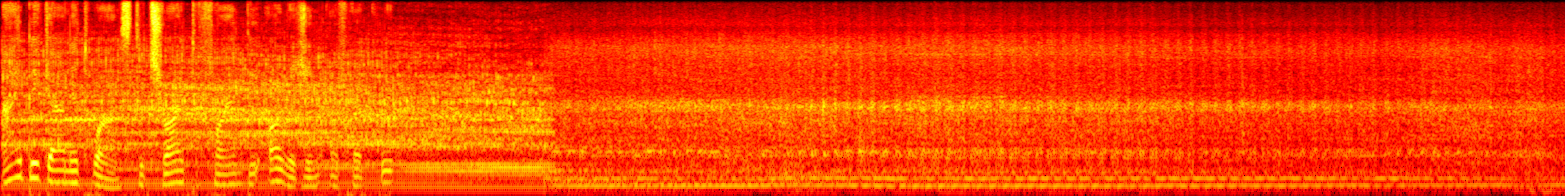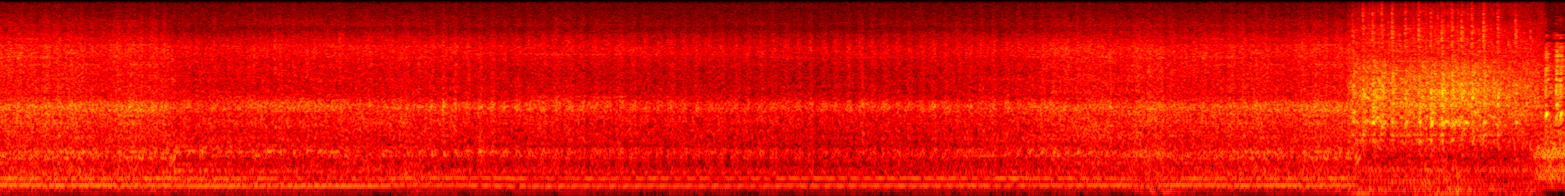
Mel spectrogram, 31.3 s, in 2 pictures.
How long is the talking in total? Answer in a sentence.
The talking can be heard for 4 seconds in total.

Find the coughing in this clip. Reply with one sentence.
The coughing can't be heard in this clip.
